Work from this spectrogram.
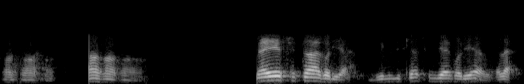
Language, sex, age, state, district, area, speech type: Odia, male, 60+, Odisha, Gajapati, rural, conversation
